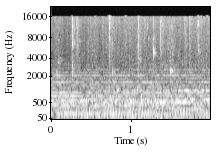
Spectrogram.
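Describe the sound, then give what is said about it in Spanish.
Steady rain falls continuously, with individual drops pattering and ticking on a surface over a constant wash of sound, even in loudness throughout. “Me esperó afuera aunque esa semana no dejó de llover.”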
